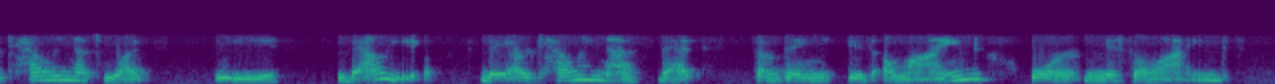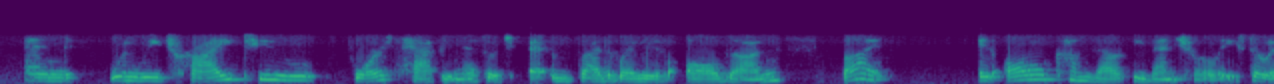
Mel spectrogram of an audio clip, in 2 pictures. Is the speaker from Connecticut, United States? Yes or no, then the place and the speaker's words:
no; Minnesota, United States; now in Phoenix, United States; I have defected, as evidenced in my accent, in the way that I present my vowels. Do not worry. I shall always be a Minnesotan.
